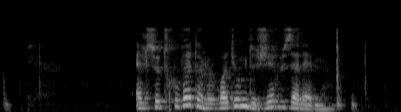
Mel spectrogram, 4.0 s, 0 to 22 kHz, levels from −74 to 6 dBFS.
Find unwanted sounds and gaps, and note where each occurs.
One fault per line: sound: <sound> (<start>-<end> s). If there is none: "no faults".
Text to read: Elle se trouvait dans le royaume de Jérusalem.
no faults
